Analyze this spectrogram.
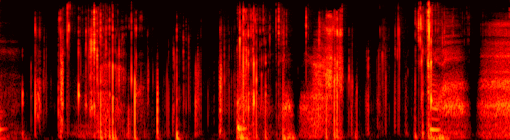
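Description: Hard candy being crunched and chewed: many sharp, irregular crunching cracks and wet chewing clicks in close succession, fairly loud, with short quiet gaps between bites and no talking.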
